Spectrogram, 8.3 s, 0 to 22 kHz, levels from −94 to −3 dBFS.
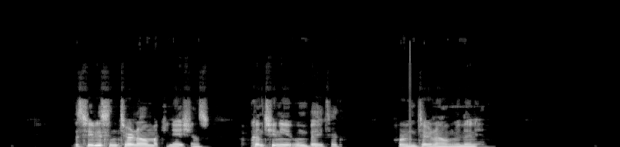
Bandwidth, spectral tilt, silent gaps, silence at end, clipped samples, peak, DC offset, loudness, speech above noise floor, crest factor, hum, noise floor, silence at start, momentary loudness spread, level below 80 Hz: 7.6 kHz; -5.5 dB/octave; 3.10-3.20 s, 4.67-4.97 s, 5.03-5.26 s; 1.85 s; under 0.1%; -2 dBFS; under 0.1%; -19 LUFS; over 71 dB; 18 dB; none; under -90 dBFS; 1 s; 13 LU; -54 dBFS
